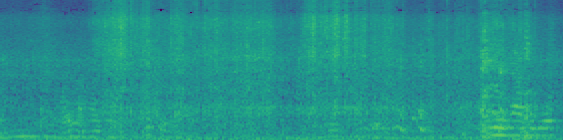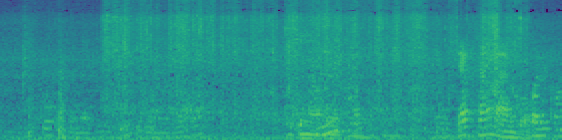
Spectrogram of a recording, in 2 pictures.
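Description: A plastic bag rustles and crinkles as lettuce is packed into it.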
